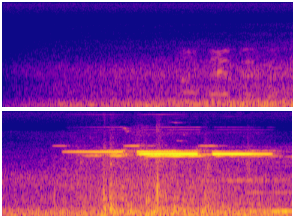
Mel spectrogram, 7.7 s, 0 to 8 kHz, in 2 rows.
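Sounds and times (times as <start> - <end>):
big city beep: 4.6 - 7.6.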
